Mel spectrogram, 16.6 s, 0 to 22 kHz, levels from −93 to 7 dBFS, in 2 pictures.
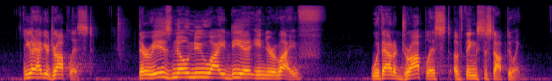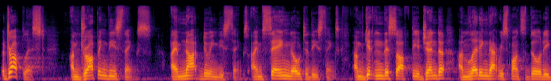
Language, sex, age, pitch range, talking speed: English, male, 40-59, 125-160 Hz, 185 wpm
